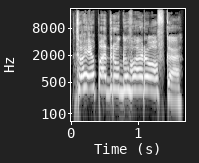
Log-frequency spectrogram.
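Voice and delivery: high, slow, drawn-out jeer; gleeful taunt. A narrator's reading. Jeerer in the crowd to accused girl's friend, gleefully taunting. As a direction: call it out merrily to taunt. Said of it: "услышала я весёлый голос".

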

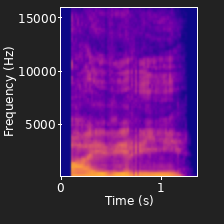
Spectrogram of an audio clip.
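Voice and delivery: slow, drawn-out call of a nightmare demon; eerie demon call. A narrator's reading. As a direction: stretch the name out as a demon luring its prey. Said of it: "этот жуткий голос". (жуткий протяжный зов демона)

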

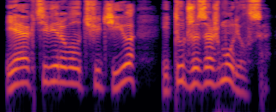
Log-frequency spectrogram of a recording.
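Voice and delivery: plain reading voice

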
